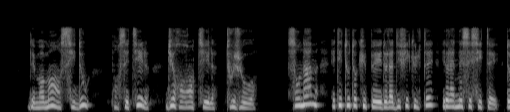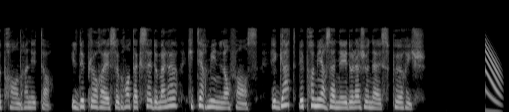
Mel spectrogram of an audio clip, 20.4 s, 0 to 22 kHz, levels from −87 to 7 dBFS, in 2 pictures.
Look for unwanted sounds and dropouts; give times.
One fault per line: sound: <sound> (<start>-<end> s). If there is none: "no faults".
sound: chirp (19.9-20.3 s)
